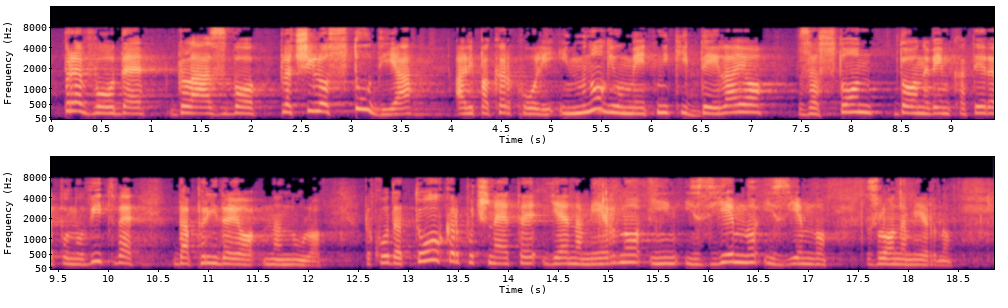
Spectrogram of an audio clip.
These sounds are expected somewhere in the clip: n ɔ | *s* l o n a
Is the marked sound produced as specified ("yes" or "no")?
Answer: no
